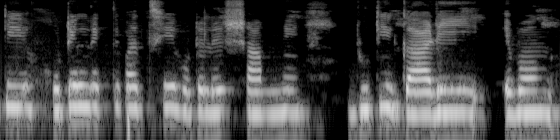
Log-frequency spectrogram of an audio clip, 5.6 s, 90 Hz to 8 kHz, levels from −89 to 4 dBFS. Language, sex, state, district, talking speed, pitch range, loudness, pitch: Bengali, female, West Bengal, Jalpaiguri, 105 wpm, 215-245 Hz, -20 LUFS, 225 Hz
